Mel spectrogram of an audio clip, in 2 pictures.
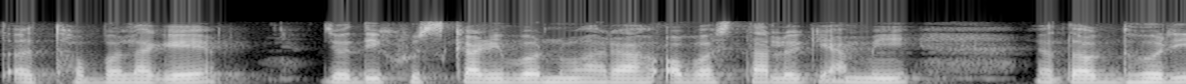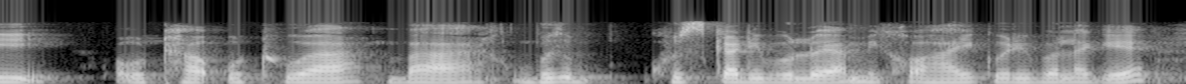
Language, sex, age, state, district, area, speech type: Assamese, female, 45-60, Assam, Biswanath, rural, spontaneous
